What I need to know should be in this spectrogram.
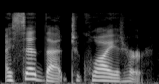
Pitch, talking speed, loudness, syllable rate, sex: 175 Hz, 225 wpm, -18 LUFS, 4.3 syllables/s, female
